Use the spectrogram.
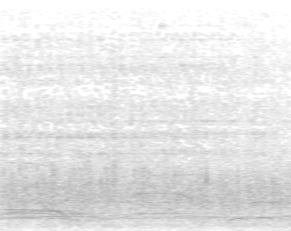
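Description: Steady audience applause, a dense wash of many hands clapping at an even, sustained level throughout, with no voices standing out.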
